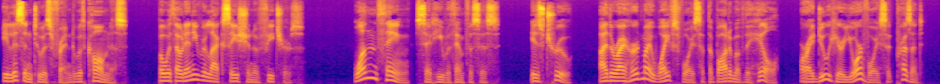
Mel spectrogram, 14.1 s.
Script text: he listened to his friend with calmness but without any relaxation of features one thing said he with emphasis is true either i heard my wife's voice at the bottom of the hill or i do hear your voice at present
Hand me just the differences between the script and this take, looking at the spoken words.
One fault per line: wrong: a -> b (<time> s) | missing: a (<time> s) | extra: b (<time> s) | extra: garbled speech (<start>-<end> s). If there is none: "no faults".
no faults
